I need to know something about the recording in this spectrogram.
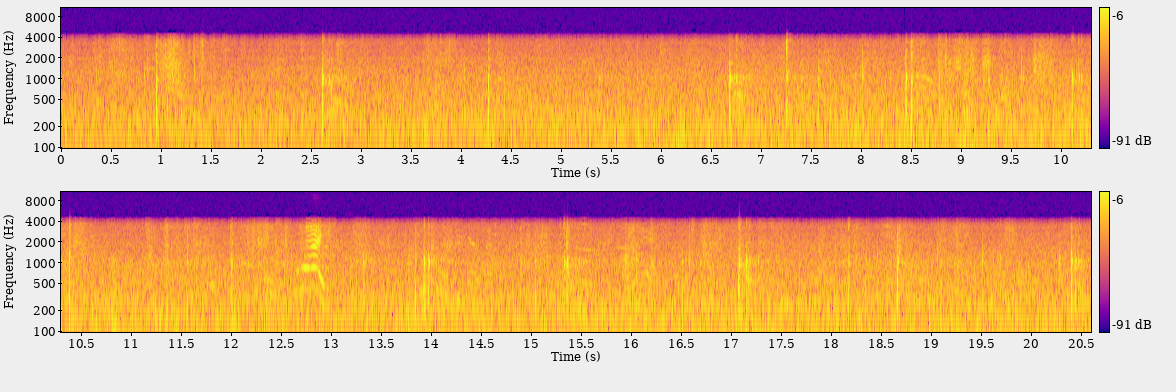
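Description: Tennis balls are struck with rackets in sharp pops, back and forth outdoors.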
